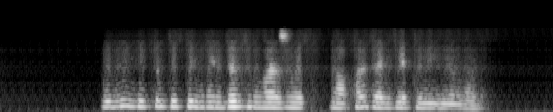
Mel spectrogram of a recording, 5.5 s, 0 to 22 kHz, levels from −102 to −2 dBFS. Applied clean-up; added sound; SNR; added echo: neural mask model DeepFilterNet 3.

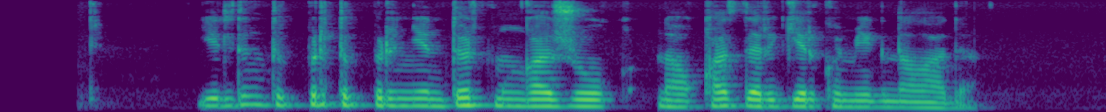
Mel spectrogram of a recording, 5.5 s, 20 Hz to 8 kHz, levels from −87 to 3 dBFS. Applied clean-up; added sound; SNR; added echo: none; none; none; none.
